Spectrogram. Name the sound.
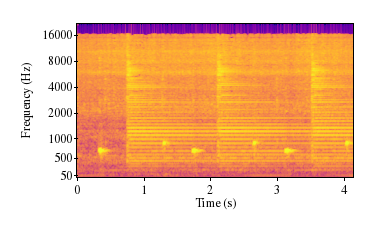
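clock ticking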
